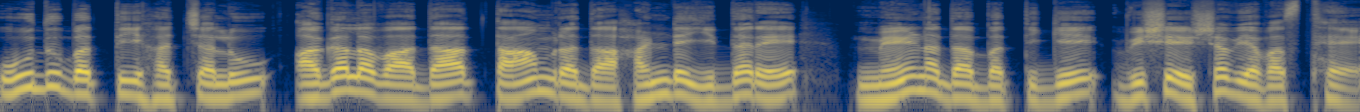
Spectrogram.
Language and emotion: Kannada, neutral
